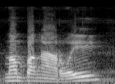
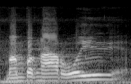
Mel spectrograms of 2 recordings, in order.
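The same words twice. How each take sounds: The two takes are said the same way.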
